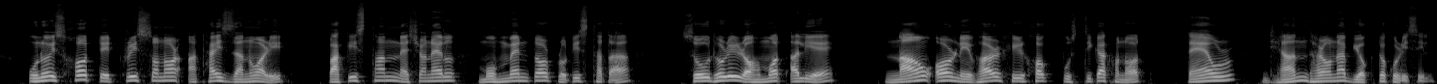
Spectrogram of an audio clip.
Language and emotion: Assamese, neutral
